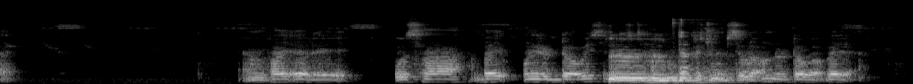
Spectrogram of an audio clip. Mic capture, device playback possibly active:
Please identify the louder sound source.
user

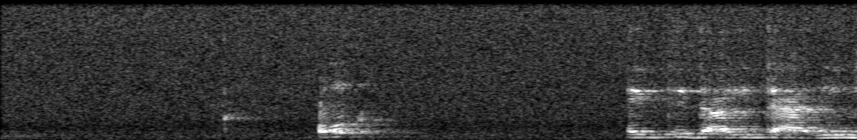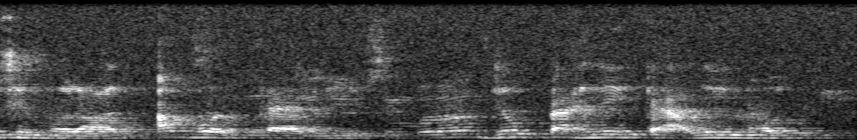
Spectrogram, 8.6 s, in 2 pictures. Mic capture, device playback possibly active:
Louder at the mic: echo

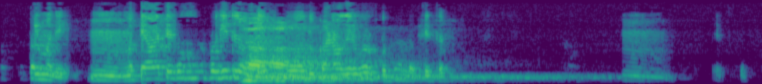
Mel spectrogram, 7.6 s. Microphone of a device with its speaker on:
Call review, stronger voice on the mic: user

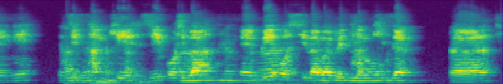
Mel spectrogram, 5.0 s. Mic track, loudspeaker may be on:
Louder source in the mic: echo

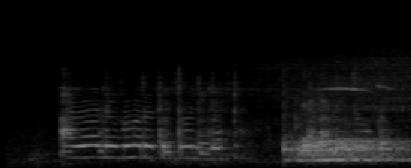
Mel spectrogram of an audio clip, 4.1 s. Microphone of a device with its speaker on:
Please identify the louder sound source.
user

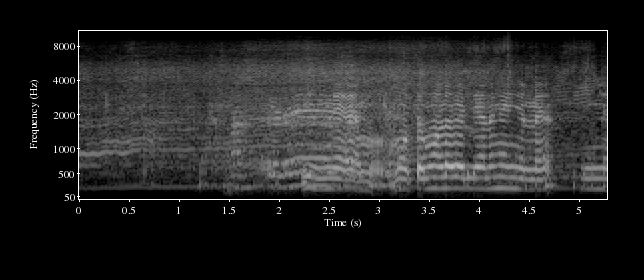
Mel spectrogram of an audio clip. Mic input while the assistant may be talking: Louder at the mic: echo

